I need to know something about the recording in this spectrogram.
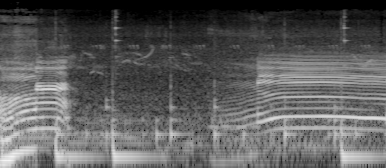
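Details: Village cattle and calves on a country road in Asia: a short moo, a quiet gap with soft clicks and knocks, then a long steady moo that holds to the end.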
